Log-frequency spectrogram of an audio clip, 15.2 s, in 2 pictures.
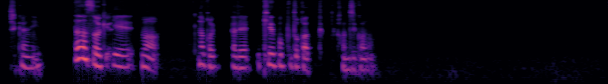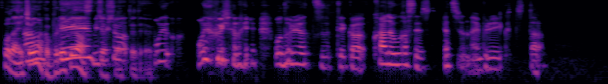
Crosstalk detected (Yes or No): Yes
